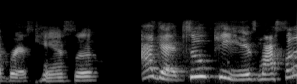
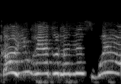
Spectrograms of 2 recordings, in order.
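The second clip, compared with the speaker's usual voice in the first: nurse voice. Retold or imitated. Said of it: "They're like".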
